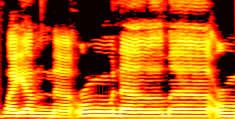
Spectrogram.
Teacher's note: Ain mulutnya bagian lebih majukan dibulatkan atau di monyong kan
